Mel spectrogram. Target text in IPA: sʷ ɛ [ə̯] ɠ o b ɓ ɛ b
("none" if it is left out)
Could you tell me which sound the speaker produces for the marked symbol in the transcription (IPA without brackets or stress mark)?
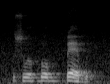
ʊ̯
